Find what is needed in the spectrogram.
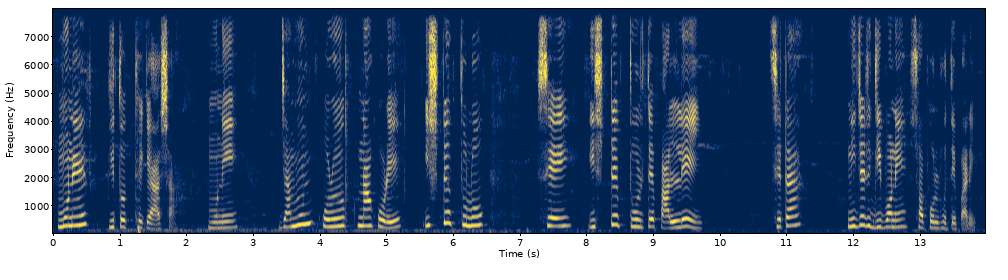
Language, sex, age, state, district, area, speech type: Bengali, female, 18-30, West Bengal, Murshidabad, rural, spontaneous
